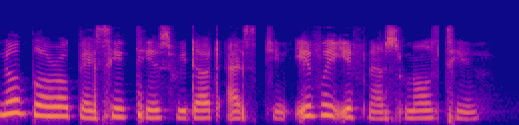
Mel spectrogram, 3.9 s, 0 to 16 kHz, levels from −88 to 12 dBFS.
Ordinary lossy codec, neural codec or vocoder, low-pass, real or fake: none; codec, 16 kHz, 2 kbps, FunCodec, trained on LibriTTS, 25 frames a second; 7.2 kHz; fake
